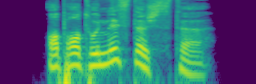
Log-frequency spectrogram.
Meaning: inflection of opportunistisch: 1. strong/mixed nominative/accusative feminine singular superlative degree 2. strong nominative/accusative plural superlative degree
- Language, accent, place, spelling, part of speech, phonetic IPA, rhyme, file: German, Germany, Berlin, opportunistischste, adjective, [ˌɔpɔʁtuˈnɪstɪʃstə], -ɪstɪʃstə, De-opportunistischste.ogg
